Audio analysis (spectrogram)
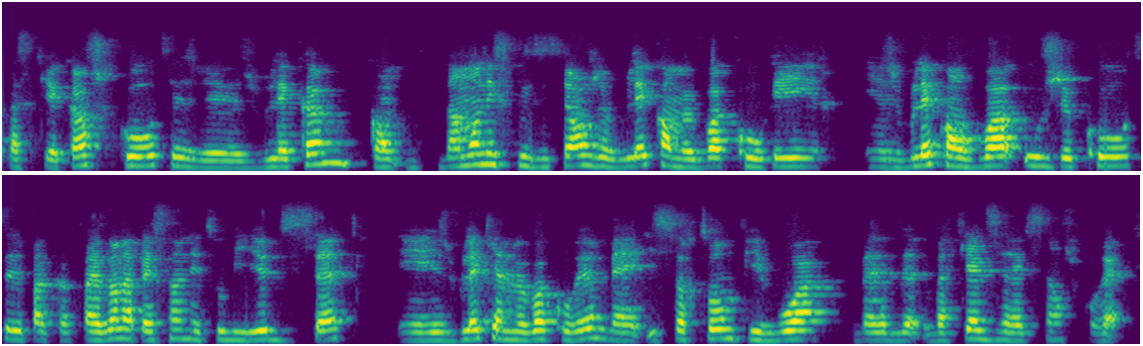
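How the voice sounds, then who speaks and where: A woman's voice: lowish voice, a little mellow. A woman from an Atikamekw community, a guest artist speaking casually and hesitantly on a podcast. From Atikamekw community in Quebec. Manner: hesitant, many fillers and restarts. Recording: dull lo-fi sound.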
